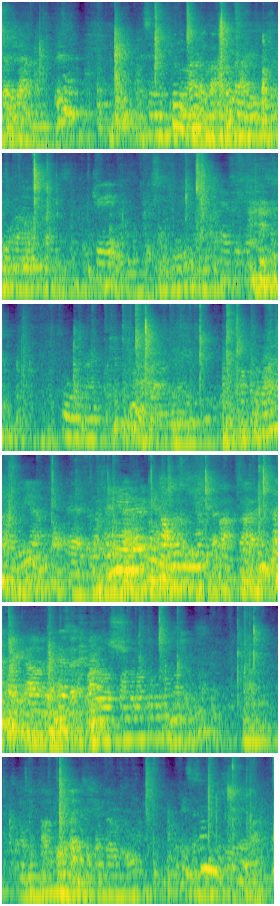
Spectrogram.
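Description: Playing cards tap and slide softly onto a play mat.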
